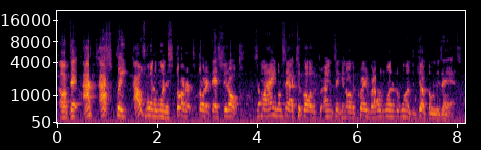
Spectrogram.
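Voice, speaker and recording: A man in his forties hosting a podcast, ranting in a loud, profane, animated way. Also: high voice, quick pace, hardly any pauses, rough recording. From Los Angeles. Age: 40s. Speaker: podcast host. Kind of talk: casual podcast banter.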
